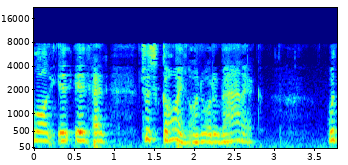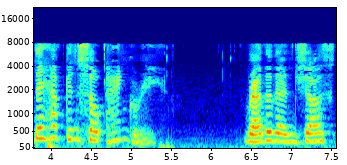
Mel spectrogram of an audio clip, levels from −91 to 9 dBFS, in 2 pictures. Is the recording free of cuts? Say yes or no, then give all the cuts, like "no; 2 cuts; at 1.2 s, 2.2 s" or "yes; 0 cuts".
no; 1 cut; at 6.4 s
